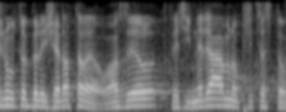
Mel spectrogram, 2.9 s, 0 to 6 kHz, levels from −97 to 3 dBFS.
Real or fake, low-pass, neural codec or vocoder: fake; 5.4 kHz; codec, 16 kHz, 2 kbps, FunCodec, trained on Chinese and English, 25 frames a second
